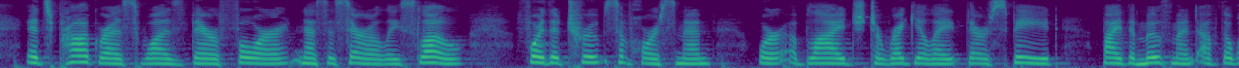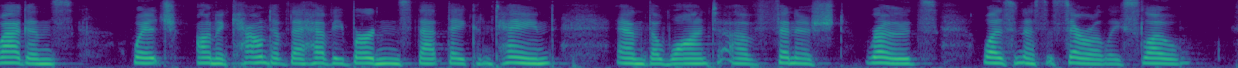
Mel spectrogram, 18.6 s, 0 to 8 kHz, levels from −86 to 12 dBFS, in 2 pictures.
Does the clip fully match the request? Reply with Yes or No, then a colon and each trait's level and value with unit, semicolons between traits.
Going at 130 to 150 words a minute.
Yes: slow, 135 wpm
